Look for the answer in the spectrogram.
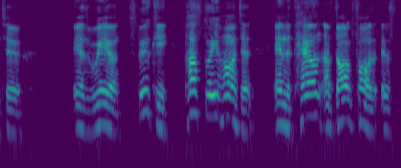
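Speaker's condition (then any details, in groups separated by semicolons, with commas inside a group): Ataxic cerebral palsy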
